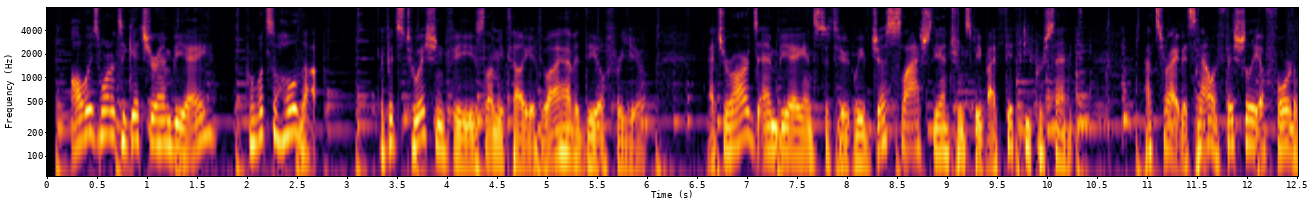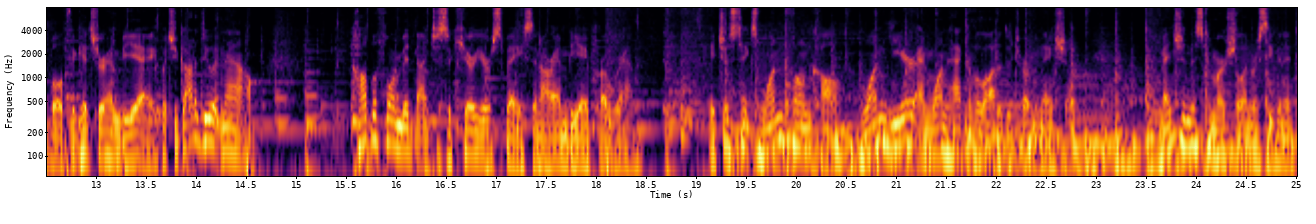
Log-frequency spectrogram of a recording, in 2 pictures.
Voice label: english american voice over male narrator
